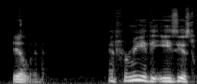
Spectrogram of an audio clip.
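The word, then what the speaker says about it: ylide: Y-L-I-D is pronounced ilid.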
